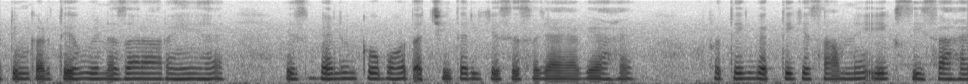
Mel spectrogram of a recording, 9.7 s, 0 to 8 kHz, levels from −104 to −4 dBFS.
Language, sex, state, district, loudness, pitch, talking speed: Hindi, female, Uttar Pradesh, Hamirpur, -27 LUFS, 190 Hz, 140 wpm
